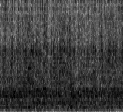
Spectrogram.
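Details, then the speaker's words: American Changer first-generation green stripe coin hopper, recently rebuilt elsewhere, in for excessive noise and vibration, dispensing; continuous harsh, gritty ratcheting grind; gearbox running rough. "This side's going to run until it goes back to here to complete the vin. But do you see how rough it sounds?"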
